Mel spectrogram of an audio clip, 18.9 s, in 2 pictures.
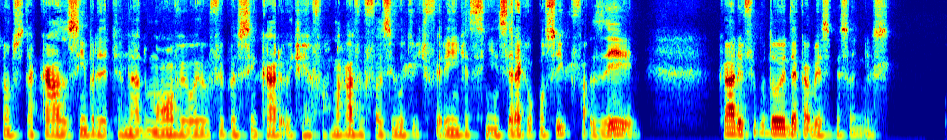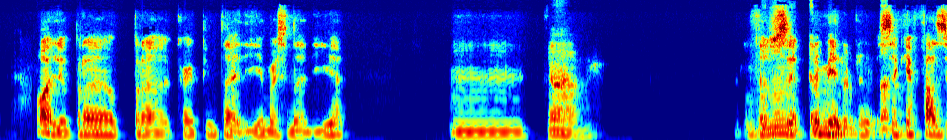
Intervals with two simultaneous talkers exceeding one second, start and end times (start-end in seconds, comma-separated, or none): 17.0-18.4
